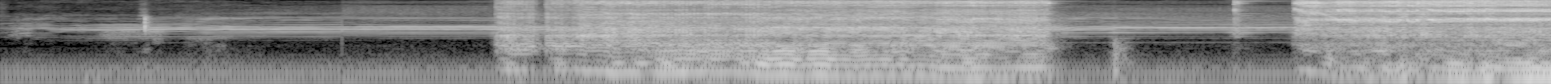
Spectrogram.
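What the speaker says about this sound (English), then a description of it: "I call it a grinding pen, but I think it's officially an engraving pen." An electric engraving pen grinds and cuts in two bursts of loud, harsh buzzing, one long and one short, separated by a quieter hum and brief clicks, close up with no talking.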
